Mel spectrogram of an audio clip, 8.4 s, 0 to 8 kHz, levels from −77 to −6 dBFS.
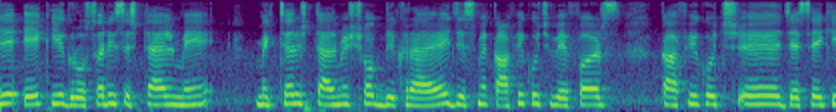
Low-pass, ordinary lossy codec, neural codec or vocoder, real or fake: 7.2 kHz; none; none; real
